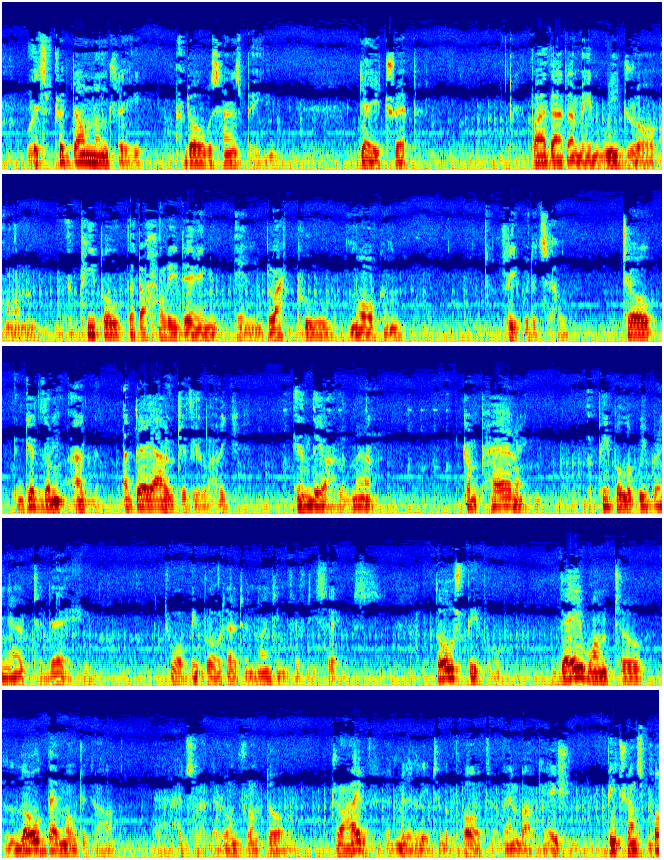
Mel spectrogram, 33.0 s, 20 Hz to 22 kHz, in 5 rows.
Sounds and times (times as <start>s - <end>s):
Speech: 0.2s - 2.8s, 3.5s - 4.2s, 5.1s - 10.7s, 11.4s - 17.0s, 17.8s - 20.8s, 21.4s - 32.9s.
